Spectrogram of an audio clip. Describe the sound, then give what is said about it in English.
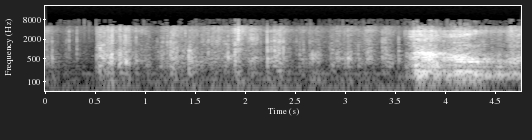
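A Nubian lion in a pit roars and growls in a deep, rumbling stretch that swells louder toward the end, with no one talking. “He is a Nubian lion.”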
